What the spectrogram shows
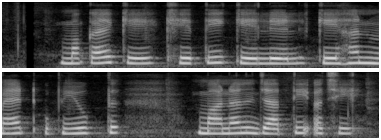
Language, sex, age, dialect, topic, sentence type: Maithili, female, 41-45, Eastern / Thethi, agriculture, question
